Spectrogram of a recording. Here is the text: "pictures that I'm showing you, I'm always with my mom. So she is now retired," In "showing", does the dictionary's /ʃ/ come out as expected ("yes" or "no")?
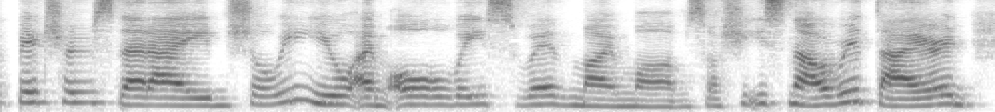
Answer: yes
